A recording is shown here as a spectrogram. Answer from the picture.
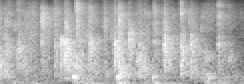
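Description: A small audience applauding: many hands clapping in a dense, uneven spread of claps.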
